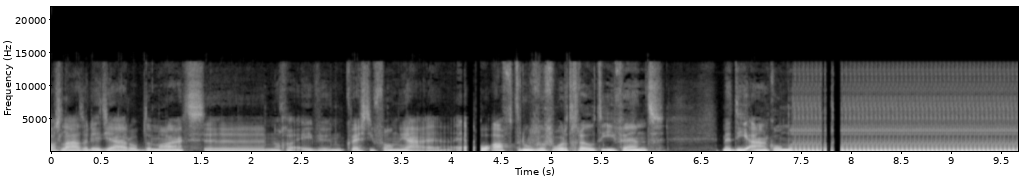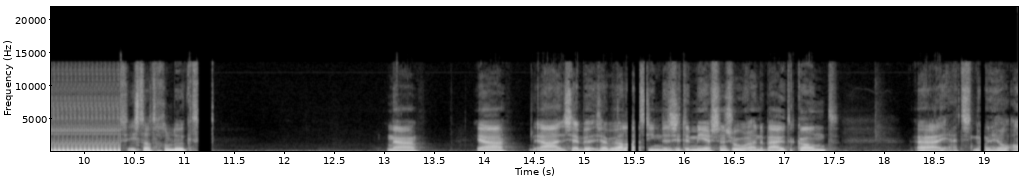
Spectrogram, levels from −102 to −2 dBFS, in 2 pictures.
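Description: From 4.10 to 4.30 s, just before "aftroeven voor het grote", a digital broadcast dropout mutes the sound in quick 3 ms fades. About 144 ms is lost in short holes spread over 192 ms, the longest 72 ms, which fits several corrupted frames being discarded. The gaps are silent rather than garbled, which separates this from codec glitching.

From 7.44 to 10.36 s, a system hang loop repeats one 42.67 ms slice 68 times. That fits a frozen 2048-sample buffer and gives a rapid stutter at 23.4 Hz. The repetition is exact, unlike the holes of a dropout. A further dropout falls at 7.70 to 7.90 s, after "grote event met die".

More dropouts follow at 11.14 to 11.29 s after "is dat" (144 ms), at 15.43 to 15.63 s (120 ms in holes, the longest 48 ms), and at 18.96 to 19.02 s (48 ms).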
